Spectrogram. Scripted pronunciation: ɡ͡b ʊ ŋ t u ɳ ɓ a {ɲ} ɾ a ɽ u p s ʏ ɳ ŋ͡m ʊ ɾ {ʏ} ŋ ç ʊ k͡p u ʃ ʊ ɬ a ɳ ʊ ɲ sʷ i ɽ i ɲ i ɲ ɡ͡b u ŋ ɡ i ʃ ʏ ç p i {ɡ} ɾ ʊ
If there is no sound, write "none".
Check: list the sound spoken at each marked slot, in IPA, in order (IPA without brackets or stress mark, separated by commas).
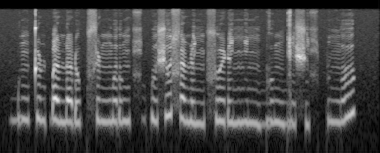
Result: ɳ, u, ŋ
